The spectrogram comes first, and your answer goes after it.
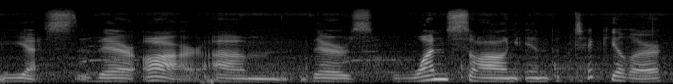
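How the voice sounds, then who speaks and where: A woman's very deep, low voice with lively intonation at a very slow pace, over noticeable background noise. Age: 80s+. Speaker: mother of the interviewer. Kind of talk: casual family interview. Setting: outdoors in backyard.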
